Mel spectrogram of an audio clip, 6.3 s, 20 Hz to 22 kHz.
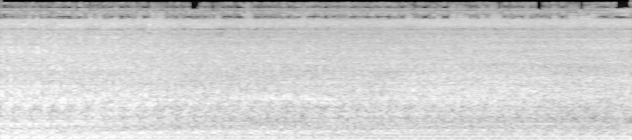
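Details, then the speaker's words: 6.0L Power Stroke diesel swapped into a 1974 Ford crew cab on a 2006 F350 chassis, running after fuel priming and a new battery: steady diesel clatter at an even idle, no stumbles or surging; normal. "perfect that actually works pretty slick the little fuel thing take that as a win"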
